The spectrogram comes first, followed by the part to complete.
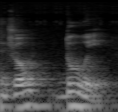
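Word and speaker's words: Dewey: doe chamado John Due se escreve John the way mas a pronúncia John doem ele é norte-americano e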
